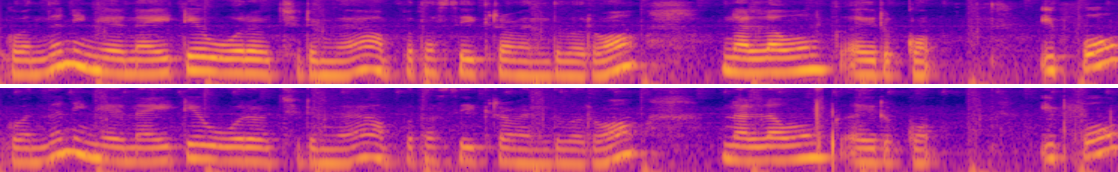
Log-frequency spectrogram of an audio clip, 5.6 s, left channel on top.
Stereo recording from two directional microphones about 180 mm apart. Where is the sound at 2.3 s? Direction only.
15° left (ahead or behind).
